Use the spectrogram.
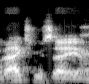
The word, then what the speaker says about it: Rijksmuseum: So, oh, we're on to Dutch pronunciations now. Rijksmuseum, that's how you pronounce that.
